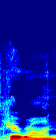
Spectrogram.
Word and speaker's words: Heron: Blood of Zeus follows Heron (hair-on), yes that is how it is pronounced, the super-strong half-human illegitimate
